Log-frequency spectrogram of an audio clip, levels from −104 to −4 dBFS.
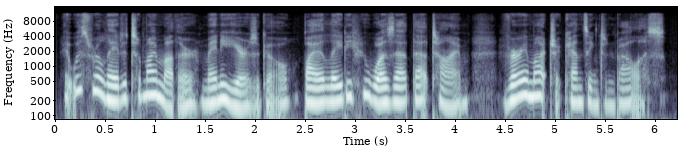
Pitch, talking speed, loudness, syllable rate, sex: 200 Hz, 210 wpm, -18 LUFS, 5.9 syllables/s, female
